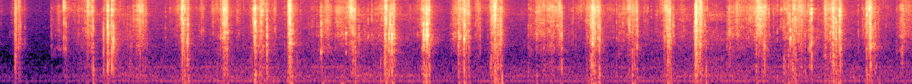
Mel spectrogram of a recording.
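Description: Animal Oracle card deck being shuffled by hand: a quick series of crisp riffling snaps and flutters, close and fairly soft, repeating in an uneven rhythm throughout.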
